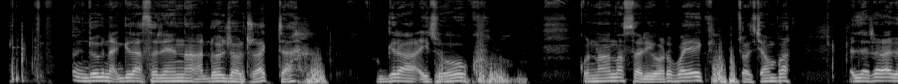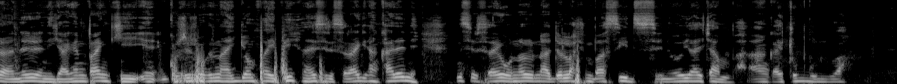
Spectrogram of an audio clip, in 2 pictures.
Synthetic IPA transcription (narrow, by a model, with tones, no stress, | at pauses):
a˦ndo˦ki˦na˨ɡɪ˦ɾa˨sa˦ɾɛ˦na˨dɔ˦ltɔ˨ltɾa˦k̚ta˨ | ɔ˨ɡɪ˦ɾa˨i˨to˦k | kɔ˨na˦na˦sa˨ɾi˨ɔ˨ɾβa˦jɛ˦kt͡ʃwa˨lt͡ʃa˦mba˦ | a˨la˦ɾa˦ɾa˦ɡa˨ɾa˨nɛ˦ɾi˦ɾɛ˨ni˨ka˨kɪ˦nda˦ŋkʰi˨ku˨ɾi˦ɾo˦kna˨i˦ɟɔ˦mpa˦i˨pi˦na˨i˦si˨ɾi˨sa˨ɾa˦ɡi˦a˨ŋka˦ɾɛ˦nɛ˨ni˦si˨ɾi˨sa˨i˦ku˨na˦ɾu˦na˨d͡ʒɔ˦la˦fi˦mba˦si˦dsɛ˨no˦ja˦lt͡ʃa˨mbaː˨ŋka˨i˨˦tu˦bu˨lu˦a˦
